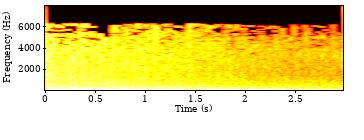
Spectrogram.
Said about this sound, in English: This is the sound of a car bomb exploding less than a block away.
